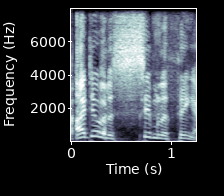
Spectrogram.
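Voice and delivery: ordinary delivery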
